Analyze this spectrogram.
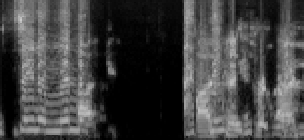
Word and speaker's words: acetaminophen: that because Because Aceta, because I Aceta, I, Acetaminophen. I I think can't that's the way I you can't pronounce pronounce it.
